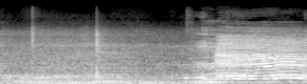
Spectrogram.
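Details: Small calves arriving by truck moo; a rising, harmonic-rich bawl swells in after a stretch of low rumbling background and carries to the end.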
